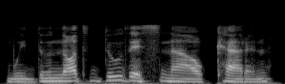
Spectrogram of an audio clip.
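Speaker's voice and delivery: low, slow Russian menace; menacing. Acted. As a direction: threaten her quietly, slowly. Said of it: "he says in a menacing voice".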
